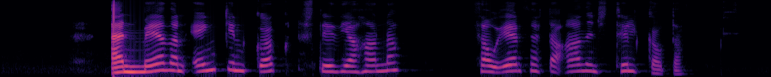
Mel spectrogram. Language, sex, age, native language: Icelandic, female, 40-49, Icelandic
